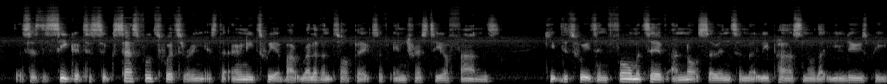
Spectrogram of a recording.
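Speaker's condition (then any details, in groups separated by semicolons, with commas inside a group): No condition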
